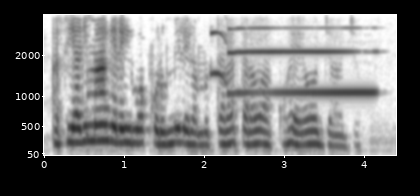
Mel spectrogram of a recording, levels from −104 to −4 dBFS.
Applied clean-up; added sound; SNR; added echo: none; Wind instrument, woodwind instrument; 4 dB; none.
